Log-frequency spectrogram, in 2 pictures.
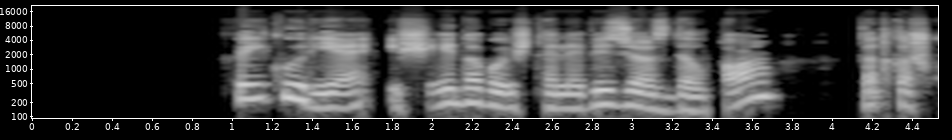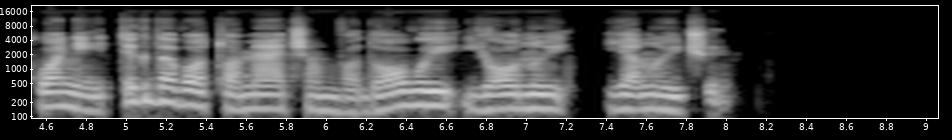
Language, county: Lithuanian, Klaipėda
